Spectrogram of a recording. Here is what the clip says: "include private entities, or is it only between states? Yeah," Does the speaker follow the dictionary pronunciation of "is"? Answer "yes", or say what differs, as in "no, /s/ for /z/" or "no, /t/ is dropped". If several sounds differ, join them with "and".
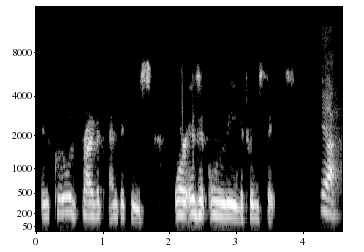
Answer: yes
